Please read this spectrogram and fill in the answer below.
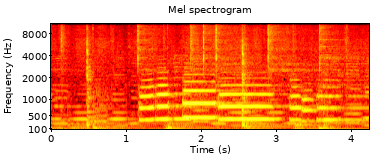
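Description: Swiss jazz quartet playing a slow, melancholy waltz: trombone and alto saxophone hold melody notes over double bass and drums.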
